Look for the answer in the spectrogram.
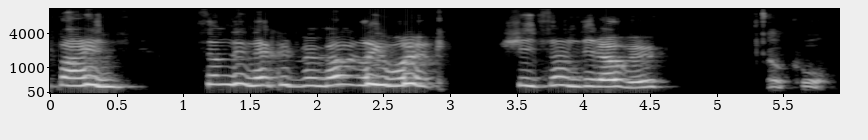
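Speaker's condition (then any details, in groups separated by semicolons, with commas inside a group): Spastic cerebral palsy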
